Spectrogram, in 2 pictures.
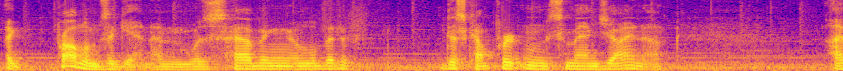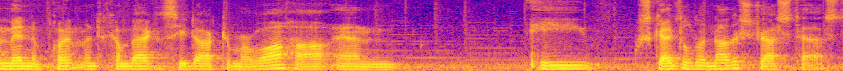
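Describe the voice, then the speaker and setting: Fairly even intonation at a moderate pace, long, frequent pauses, and music in the background. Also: man, medium pitch for a man. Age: 60s. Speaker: heart attack patient. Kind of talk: interview answer.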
